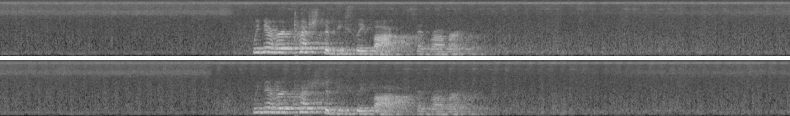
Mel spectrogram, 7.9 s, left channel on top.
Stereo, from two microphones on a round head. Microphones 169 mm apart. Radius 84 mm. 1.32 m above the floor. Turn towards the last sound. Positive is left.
turn(degrees=70)  # may be behind; listen again after turning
